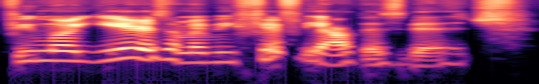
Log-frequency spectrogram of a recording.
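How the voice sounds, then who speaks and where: A woman's voice: medium pitch, normal speed, vocal fry, no echo. Profane, rambling woman in her forties. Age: 40s. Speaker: livestream host. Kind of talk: casual livestream chat, reading viewer comments.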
